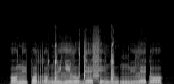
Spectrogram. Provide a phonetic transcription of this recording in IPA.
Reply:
ɔ˨˦ n y˦ p ɔ˨ r ɔ˨ ŋ͡ǃ y˦ lʲ ɛ˦ l o˨ d ɛ˦˨ s e˨ ŋ͡ǃ u˧ ŋ͡m y˧ l ɛ˧ ɗ ɔ˦

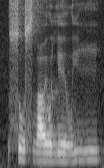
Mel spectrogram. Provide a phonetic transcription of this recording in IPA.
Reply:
s u s ðˤ i j o lʲ e u̯ j i

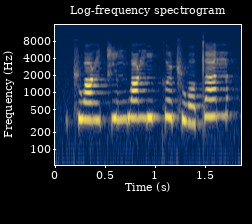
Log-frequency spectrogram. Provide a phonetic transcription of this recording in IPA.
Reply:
ʈ͡ʂ w ɑ˦ ŋ t͡ɕ i˦ m w ɑ˦ ŋ i˦ k ɤ˦ ʈ͡ʂ w ɔ˨˦ t̪ a˦ n

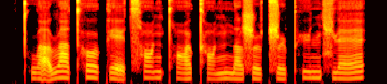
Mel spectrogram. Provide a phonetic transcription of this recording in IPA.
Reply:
t̪ʰ w ä̰˨˩ ɻ ä˥˧ t̪ʰ o˥˩ ʊ̯ k ḛ˨˩ ɪ̯ t͡sʰ ɑ˥ ŋ t̪ʰ ɑ˧˥ ʊ̯ kʰ ɑ˧˥ ŋ n̪ ä˧˥ ʂ ɻ̩˧˥ ʈ͡ʂ ɻ̩˧˥ pʰ y˥ n ɕ ɥ ɛ˧˥

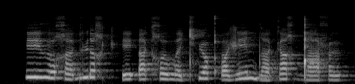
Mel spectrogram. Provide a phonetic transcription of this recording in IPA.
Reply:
e˦ ð o˧ χ ɐ˨˦ ɡ ʉ˦ ɾ ɐ˧ χ t͡ʃʼ e˧ ʔ a˧ ɡ χ o˧ β ɐ˨ cʰ ʉ˧ qʼ ɨ˨ ʒ e˦ n d a˨ k a˦˨ χ ŋ͡ǃ a˧ ħ ɵ˧

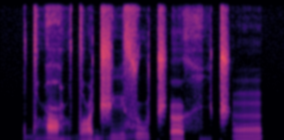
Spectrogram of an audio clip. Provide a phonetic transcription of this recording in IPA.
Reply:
dˤ e̤˥ ʕ i̤˧ dˤ e˩ d͡ʒ i˩˥ z u˥ t͡ʃʼ ɐ˥˩ x i̤˩˥ t͡ʃʼ õ˩˥

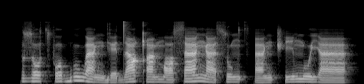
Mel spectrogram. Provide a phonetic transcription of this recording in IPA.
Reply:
z o˧ t͡sʼ o˧ b u˥ w æ˩ ŋ ɡ e˩ d æ˧˥ qʼ e˩˧ m ɒ˩˧ s æ˧˥ ŋ æ˩ s u˧ ŋ t͡sʼ æ˩˧ ŋ t͡ʃʼ i˧˥ m u˧ j æ˧

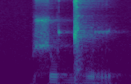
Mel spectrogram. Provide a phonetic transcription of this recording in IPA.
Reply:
ʃ u ɡ͡ǀ u r

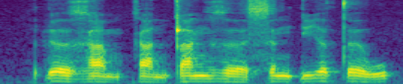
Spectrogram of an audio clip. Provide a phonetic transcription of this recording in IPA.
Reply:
ɗ əː˨˩ ɣ a˨˩˨ m k a˨˩˨ n ʈ a˧ ŋ ɣ əː˨˩˨ s ə˨˩ ŋ ɗ i˧ ə̯ t̪ ə˨˩˦ w

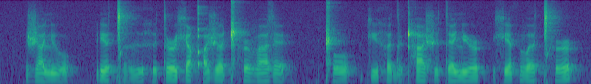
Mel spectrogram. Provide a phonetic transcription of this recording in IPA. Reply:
ʒ a lʲ o | ɾʲ ɜ ɡ͡ǀ ɜ ɣ ɨ h ɨ t ə˞ xʲ a qʼ ɜ ʒ ɜ ǁʰ ə˞ β a z ɛ | ǁ o | kʲ ɨ h ɜ d ɛ ʈʰ a ʃ ɨ t ɛ lʲ ə˞ | xʲ a θ β ɜ ǀʰ ə˞

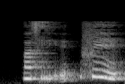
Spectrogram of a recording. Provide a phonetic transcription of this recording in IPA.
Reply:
ɐ̃ s rʲ ḛ | f e

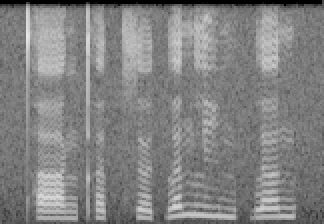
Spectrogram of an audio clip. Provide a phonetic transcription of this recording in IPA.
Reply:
t̪ʰ aː˨ ŋ t̪ʰ ɐ˨˥ t̚ s œː˨ t̚ l ɐ˥ n l iː˧ m ɪ˨ k̚ l ɐ˥ n

